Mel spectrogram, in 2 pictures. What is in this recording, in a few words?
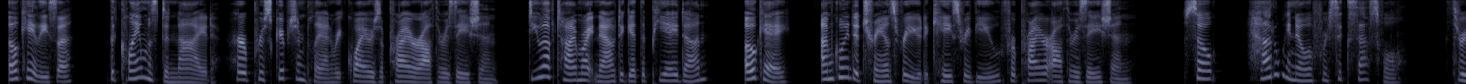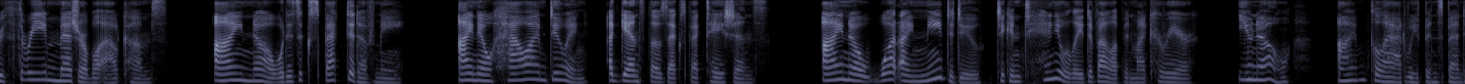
english us and canada female e learning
